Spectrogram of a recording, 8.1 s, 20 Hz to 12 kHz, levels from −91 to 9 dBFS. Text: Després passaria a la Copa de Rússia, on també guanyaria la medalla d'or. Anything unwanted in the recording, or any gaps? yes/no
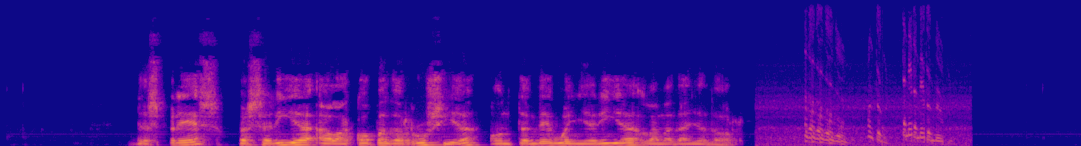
yes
